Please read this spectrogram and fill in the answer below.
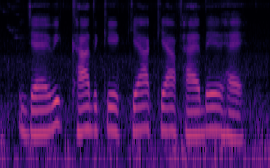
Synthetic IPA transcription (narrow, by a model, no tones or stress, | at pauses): d͡ʒɛːwikʰːaːd̪kekjakjapʰaːɪd̪eɦɛː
